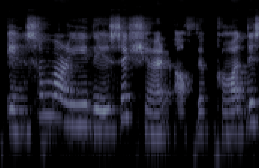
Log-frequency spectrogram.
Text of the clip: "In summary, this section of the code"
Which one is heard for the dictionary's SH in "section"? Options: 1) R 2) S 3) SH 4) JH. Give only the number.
3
